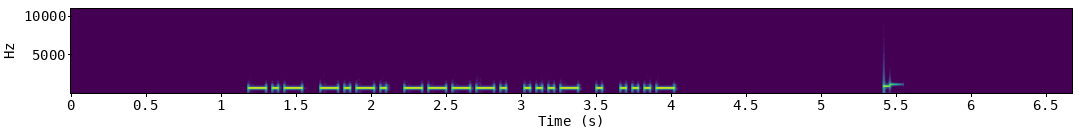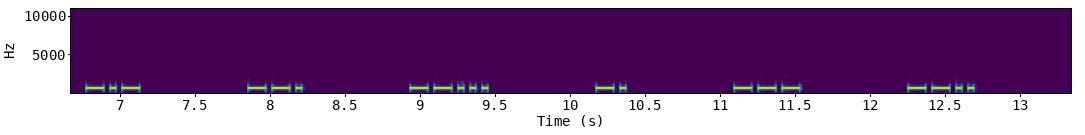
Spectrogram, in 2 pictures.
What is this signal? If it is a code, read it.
Morse code, heard as a keyed tone, about 32 wpm, spaced as for 16 wpm, 700 Hz. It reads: KC9VEV KG7NOZ
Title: USA Call Signs - 6 Characters - 6x Character Spacing - 30wpm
